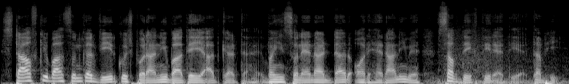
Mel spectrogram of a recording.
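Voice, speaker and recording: A male storyteller with a fairly low voice reads scripted narration. He describes scenes in the manner of a moral tale. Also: brisk, darkish tone, slight background noise.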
